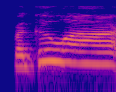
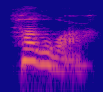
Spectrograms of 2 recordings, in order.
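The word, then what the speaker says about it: Régua: you want to say ragua or something it's actually pronounced hagwa believe it or not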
